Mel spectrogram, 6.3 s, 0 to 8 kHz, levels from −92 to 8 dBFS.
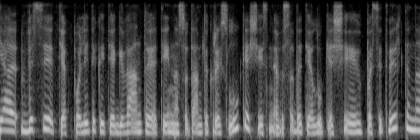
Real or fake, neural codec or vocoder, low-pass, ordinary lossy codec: real; none; 7.2 kHz; Opus, 24 kbps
